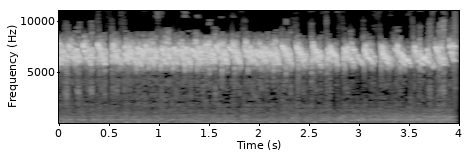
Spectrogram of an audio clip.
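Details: White wagtail nestlings fed by parents, 3 June 2019, Kumiyama town, Kyoto, Japan, two days before leaving the nest: an unbroken, very high-pitched stream of fast sibilant cheeps with brief dips, quiet surroundings.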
